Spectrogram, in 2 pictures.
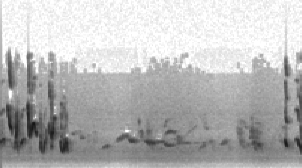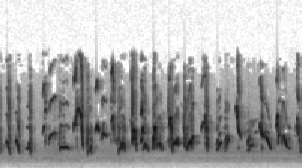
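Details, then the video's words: Bursts of quick, high twittering from an American goldfinch; an opening second of notes, a long softer stretch of faint warbles, then a dense, energetic run of sharp chips and slurs. "American Goldfinch Sound"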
